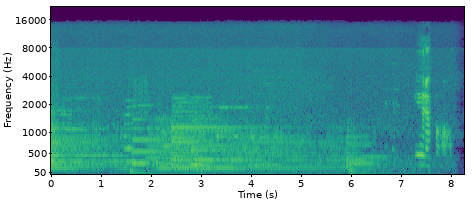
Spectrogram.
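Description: The closing chords of a small-group jazz recording, piano to the fore, held and slowly fading out, with two chord changes along the way. A voice starts talking just before the end.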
